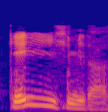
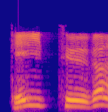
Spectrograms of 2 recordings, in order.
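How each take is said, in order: First: It ends clipped, with no extra syllable. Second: It ends with a full extra 'teu' syllable. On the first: The speaker calls it right. "영어답습니다" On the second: The speaker calls it wrong. "아니라"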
